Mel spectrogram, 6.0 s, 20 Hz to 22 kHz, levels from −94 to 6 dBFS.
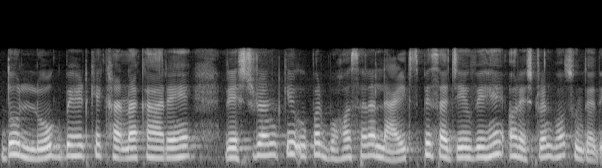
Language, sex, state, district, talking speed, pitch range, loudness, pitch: Hindi, female, Delhi, New Delhi, 230 wpm, 195-230 Hz, -15 LUFS, 210 Hz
